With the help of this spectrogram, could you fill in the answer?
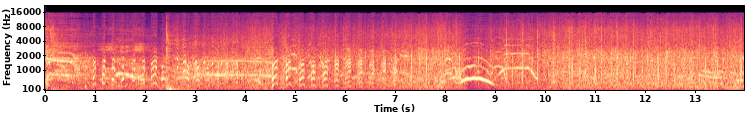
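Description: A large crowd roars and applauds continuously, with whoops and shrill whistles rising above dense, loud cheering that barely lets up.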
